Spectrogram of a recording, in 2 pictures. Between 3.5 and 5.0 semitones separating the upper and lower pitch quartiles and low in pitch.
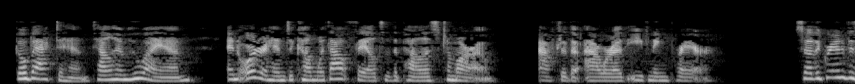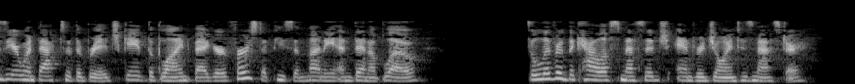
No: average, 4.3 semitones; high, 190 Hz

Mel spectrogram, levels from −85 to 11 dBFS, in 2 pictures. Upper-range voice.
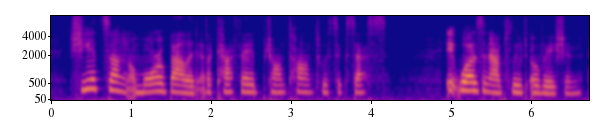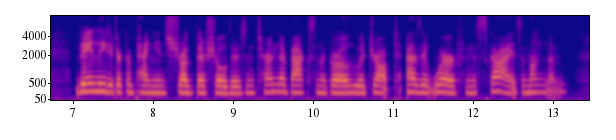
Yes: high, 215 Hz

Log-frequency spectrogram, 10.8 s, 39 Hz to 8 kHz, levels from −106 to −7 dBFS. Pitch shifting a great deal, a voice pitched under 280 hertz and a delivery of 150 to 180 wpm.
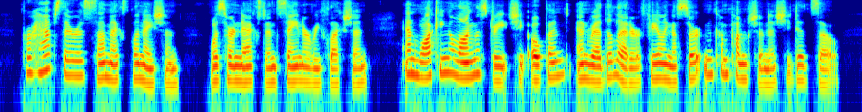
No: average, 4.3 semitones; medium, 185 Hz; average, 165 wpm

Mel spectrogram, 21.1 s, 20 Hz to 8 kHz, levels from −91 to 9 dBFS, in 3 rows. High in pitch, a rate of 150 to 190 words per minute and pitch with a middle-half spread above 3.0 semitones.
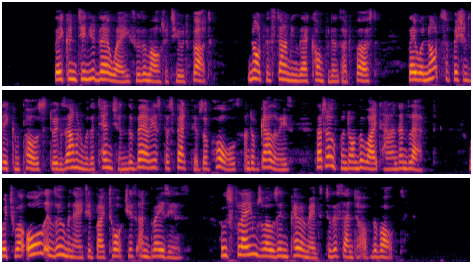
Yes: high, 230 Hz; average, 160 wpm; average, 4.2 semitones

